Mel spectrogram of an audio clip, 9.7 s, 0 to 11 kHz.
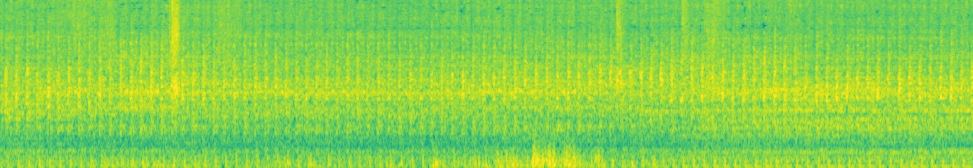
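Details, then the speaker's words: New Honda TMX Supremo 150 single-cylinder motorcycle with diaphragm-type carb, brought in by its owner as noisy; even idle with a steady low thump and no sharp valve ticking. "at Ayan napakinggan niyo naman ung andar mga boss"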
